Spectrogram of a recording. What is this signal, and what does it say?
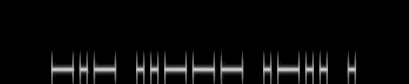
Morse code, heard as a keyed tone, about 17 wpm, 700 Hz. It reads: K2LE
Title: Easy Call Signs Repeated 3x - 17wpm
